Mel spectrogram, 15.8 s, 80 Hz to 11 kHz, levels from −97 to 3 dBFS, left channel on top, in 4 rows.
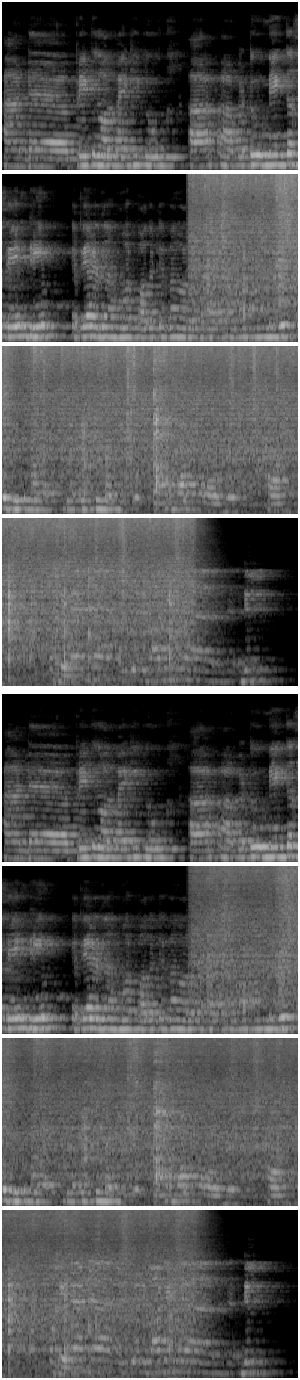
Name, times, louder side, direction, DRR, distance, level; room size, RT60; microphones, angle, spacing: voice 1, 0.0-2.1 2.5-4.6 4.9-11.0 11.4-11.7 12.6-12.8, left 1 dB, 30° left, 2 dB, 2.2 m, -38 dB
sound 1, 6.4-14.4, left 6 dB, 90° left, 2.2 m, -34 dB
voice 2, 12.5-15.2, right 2 dB, 30° right, -3 dB, 4.3 m, -42 dB
22.0 x 16.5 x 3.6 m, 0.78 s
head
